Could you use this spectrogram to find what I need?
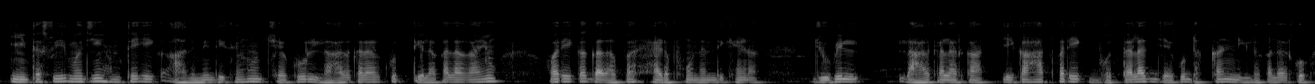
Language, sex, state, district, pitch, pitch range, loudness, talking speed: Garhwali, male, Uttarakhand, Tehri Garhwal, 110 Hz, 100-125 Hz, -38 LUFS, 165 wpm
